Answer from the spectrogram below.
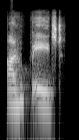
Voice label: "unpaged", Indian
